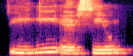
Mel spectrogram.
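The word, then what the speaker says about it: です: If it is desu, it is an accent, the slang of a particular prefecture. If you say desu, also not wrong. But if you stick on to the Tokyo slang, you will pronounce it with des.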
